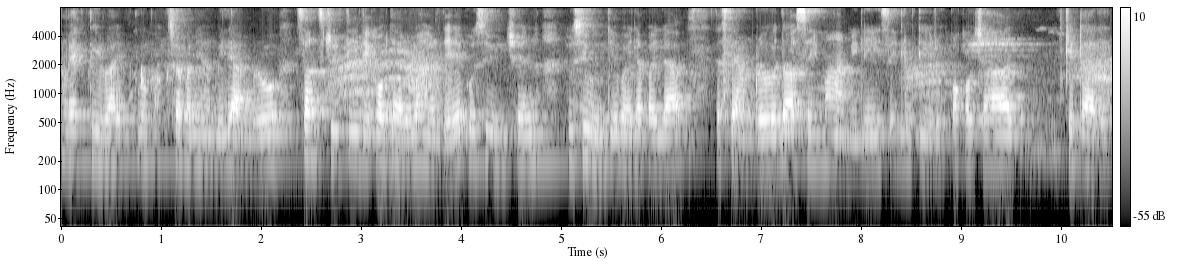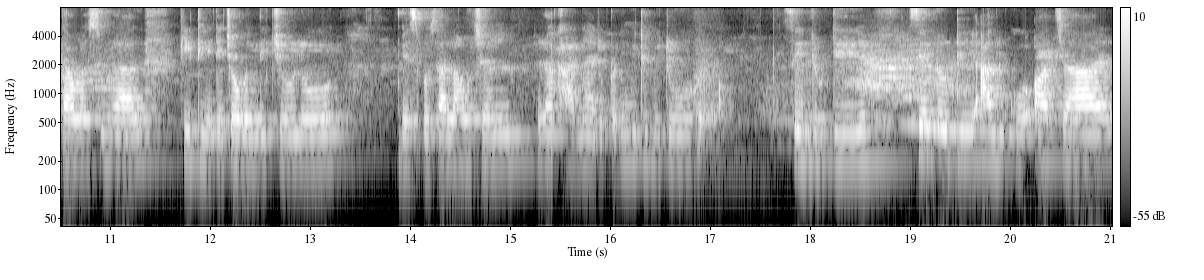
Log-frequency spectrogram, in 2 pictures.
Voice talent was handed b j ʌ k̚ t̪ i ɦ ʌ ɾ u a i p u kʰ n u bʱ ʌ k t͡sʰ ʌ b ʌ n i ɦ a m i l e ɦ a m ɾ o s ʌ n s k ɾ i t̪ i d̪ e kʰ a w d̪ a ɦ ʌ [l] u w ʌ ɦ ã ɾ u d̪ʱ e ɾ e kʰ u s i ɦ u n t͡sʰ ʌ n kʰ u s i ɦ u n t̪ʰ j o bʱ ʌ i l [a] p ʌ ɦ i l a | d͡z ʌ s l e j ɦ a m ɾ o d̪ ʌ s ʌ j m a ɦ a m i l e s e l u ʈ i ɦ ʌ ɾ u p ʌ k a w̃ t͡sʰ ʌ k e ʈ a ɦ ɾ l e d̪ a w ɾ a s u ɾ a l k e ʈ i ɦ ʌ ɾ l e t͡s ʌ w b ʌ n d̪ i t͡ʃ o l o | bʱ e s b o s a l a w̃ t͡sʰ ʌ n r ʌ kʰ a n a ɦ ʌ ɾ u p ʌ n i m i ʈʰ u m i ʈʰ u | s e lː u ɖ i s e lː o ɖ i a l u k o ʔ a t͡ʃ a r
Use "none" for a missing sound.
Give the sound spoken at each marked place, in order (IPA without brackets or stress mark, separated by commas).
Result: ɾ, a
